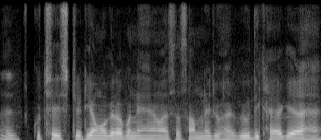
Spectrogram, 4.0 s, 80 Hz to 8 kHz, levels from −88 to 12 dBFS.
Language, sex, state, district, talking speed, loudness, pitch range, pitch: Hindi, male, Chhattisgarh, Rajnandgaon, 210 wpm, -18 LUFS, 120-125 Hz, 125 Hz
